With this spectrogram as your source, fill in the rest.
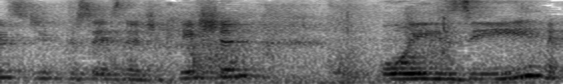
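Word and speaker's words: OISE: So yes, the Ontario Institute for Studies in Education, OIZ is how we pronounce it for short.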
